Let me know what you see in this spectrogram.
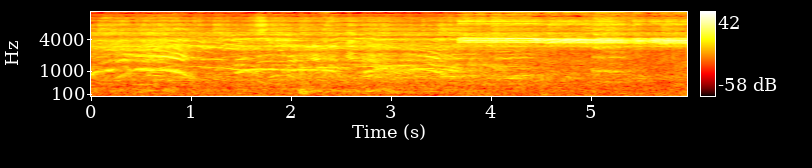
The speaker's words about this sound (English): Oh, snap. What's going on? They are trucking each other, dude. I hear people screaming.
